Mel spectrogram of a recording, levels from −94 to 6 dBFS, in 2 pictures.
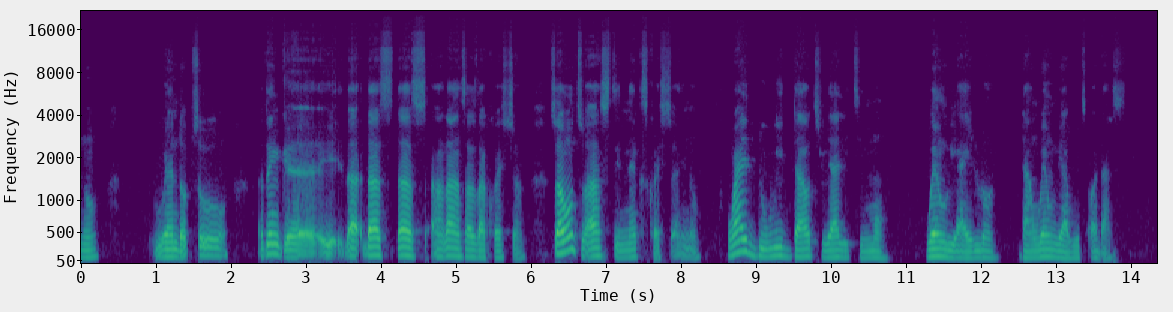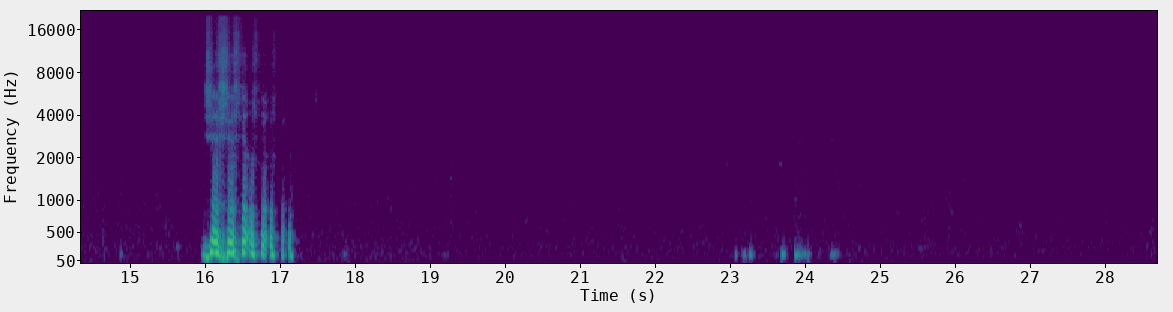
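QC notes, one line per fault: The speech signal carries only the light coding texture of Opus voice compression, with the full audio band kept, which fits hybrid-mode coding at around 20 kbps.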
